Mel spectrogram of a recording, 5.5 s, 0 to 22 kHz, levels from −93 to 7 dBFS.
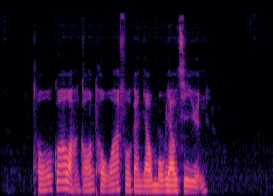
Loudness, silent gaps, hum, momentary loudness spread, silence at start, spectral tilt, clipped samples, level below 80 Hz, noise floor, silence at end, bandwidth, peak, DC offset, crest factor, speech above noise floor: -28 LUFS; none; none; 10 LU; 0.65 s; -6.5 dB/octave; under 0.1%; -70 dBFS; -74 dBFS; 1.35 s; 16.5 kHz; -10 dBFS; under 0.1%; 20 dB; 47 dB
